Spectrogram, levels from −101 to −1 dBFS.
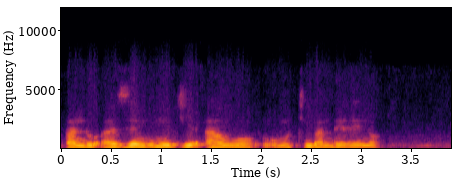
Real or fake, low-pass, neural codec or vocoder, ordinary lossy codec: real; 7.2 kHz; none; Opus, 16 kbps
